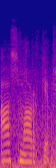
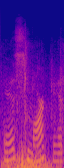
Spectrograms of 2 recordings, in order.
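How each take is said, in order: First: The letter S is said like 'ass'. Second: The letter S is said like English 'ess'. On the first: The speaker calls it right. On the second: The speaker calls it wrong.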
